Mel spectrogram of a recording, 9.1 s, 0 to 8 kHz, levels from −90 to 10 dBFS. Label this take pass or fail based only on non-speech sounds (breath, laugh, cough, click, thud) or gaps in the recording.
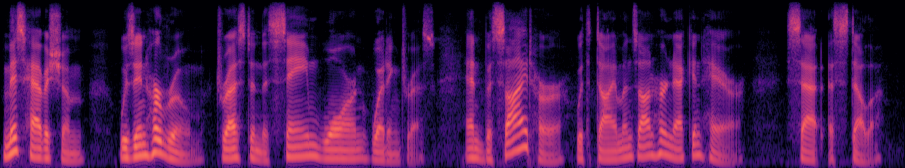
pass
